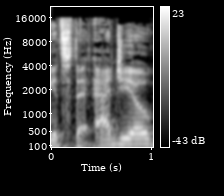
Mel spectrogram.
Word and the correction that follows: Adagio: glider that you guys have coming. Is that correct, the name? – Adagio. – Adagio.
